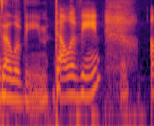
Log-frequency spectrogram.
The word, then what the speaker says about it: Delevingne: Delevingne.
